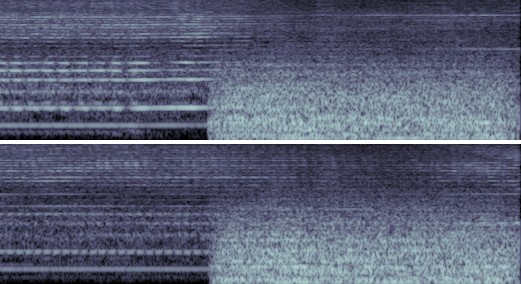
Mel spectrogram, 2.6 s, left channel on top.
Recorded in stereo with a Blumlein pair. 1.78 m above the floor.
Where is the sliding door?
50° left, 1.1 m.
